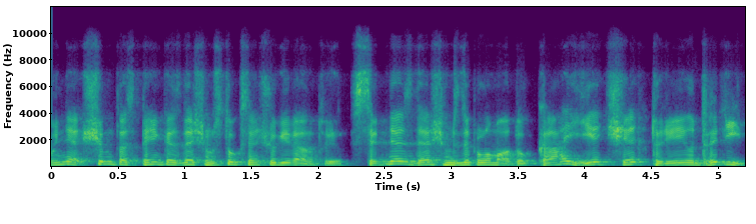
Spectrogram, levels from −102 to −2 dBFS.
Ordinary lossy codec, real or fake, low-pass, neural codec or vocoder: Opus, 24 kbps; real; 7.2 kHz; none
